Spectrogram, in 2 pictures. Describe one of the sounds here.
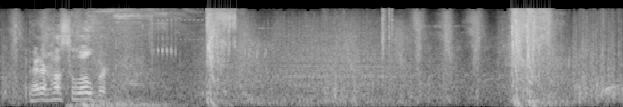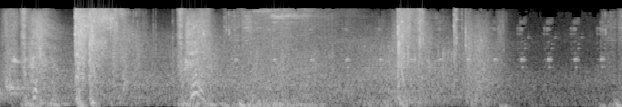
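Air rushes past in loud whooshes during fast swings.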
